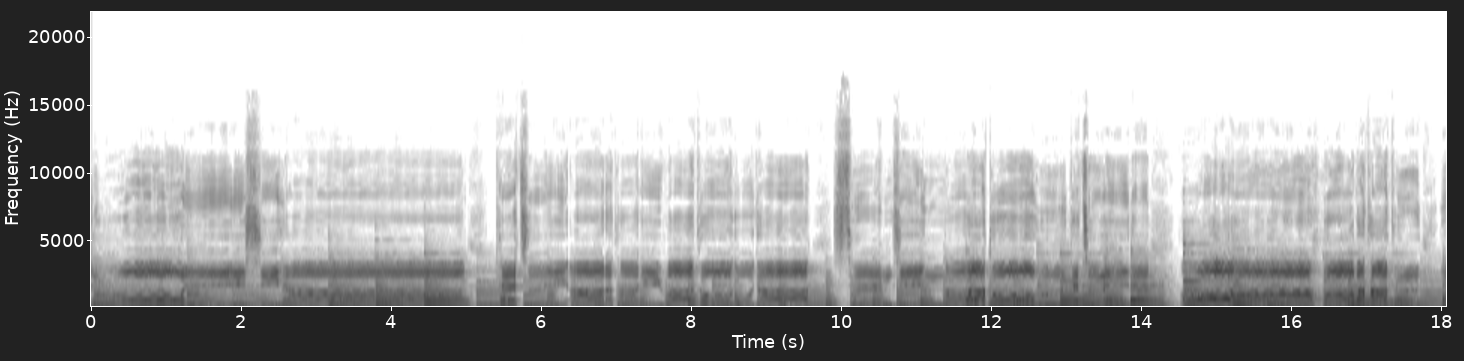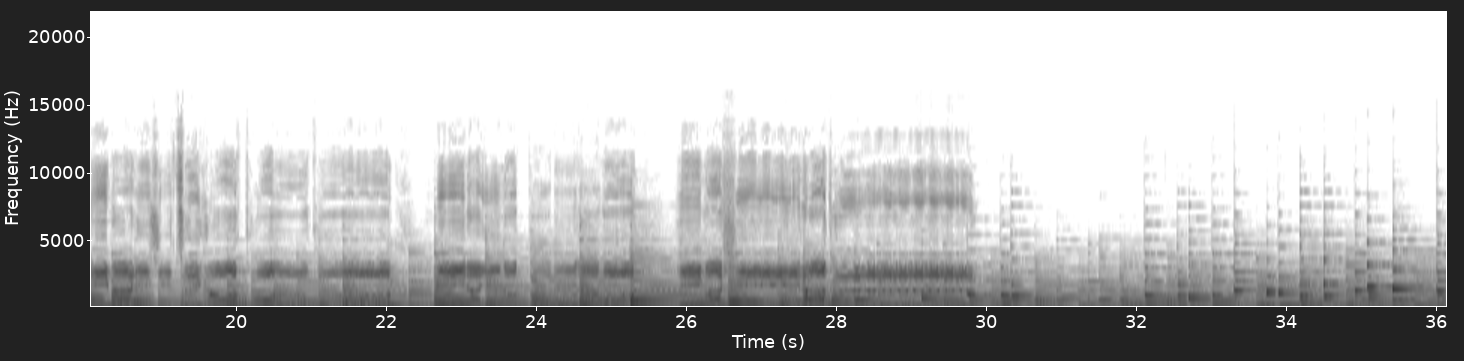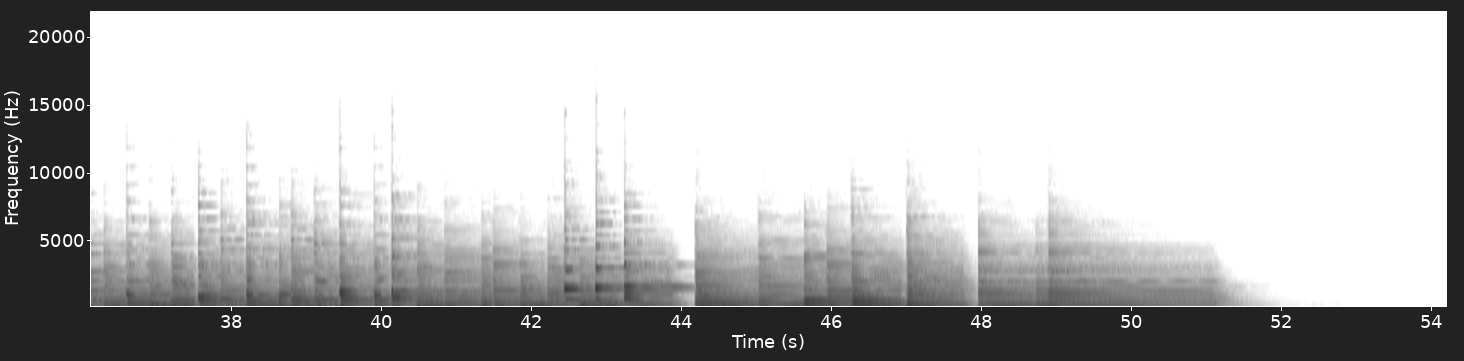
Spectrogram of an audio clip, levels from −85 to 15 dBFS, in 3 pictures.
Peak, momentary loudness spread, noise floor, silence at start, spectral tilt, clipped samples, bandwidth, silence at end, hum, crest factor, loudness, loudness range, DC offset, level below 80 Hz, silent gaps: 0 dBFS; 10 LU; -78 dBFS; 0 s; -5 dB/octave; under 0.1%; 13.5 kHz; 2.95 s; none; 18 dB; -19 LUFS; 6 LU; under 0.1%; -44 dBFS; none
